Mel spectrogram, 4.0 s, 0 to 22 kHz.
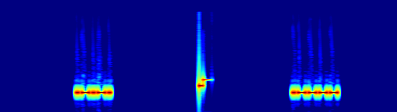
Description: Morse code, heard as a keyed tone, about 44 wpm, 700 Hz. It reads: <AR> 1
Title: Single Character (Letter:Number:Punctuation:Prosign) Alt 45wpm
